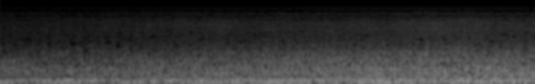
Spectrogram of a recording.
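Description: A helicopter drones steadily and loudly during a rescue from the ocean, its low engine rumble and broad whooshing noise holding constant throughout with no voices.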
